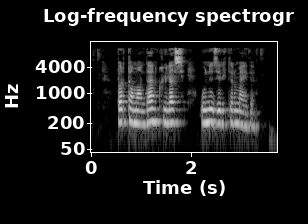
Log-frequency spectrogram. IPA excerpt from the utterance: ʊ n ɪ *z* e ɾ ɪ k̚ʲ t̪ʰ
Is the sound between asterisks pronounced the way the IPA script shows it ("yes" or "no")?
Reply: yes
